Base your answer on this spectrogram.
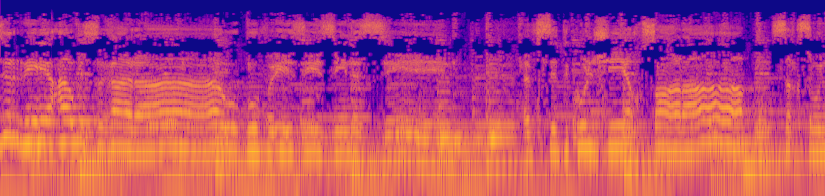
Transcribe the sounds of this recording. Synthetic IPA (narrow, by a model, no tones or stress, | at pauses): zərːiʕawəzɣæɾˤæ | wbufɾizizinəzːi | n | ʔəfsəd̪kʊlːʃiəxsˤɑɾˤɑ | səqsun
